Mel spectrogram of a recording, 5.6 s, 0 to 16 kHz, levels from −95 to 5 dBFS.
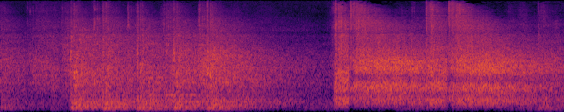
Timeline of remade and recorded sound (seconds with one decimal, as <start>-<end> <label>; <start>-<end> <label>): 0.0-3.7 recorded; 3.7-5.6 remade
